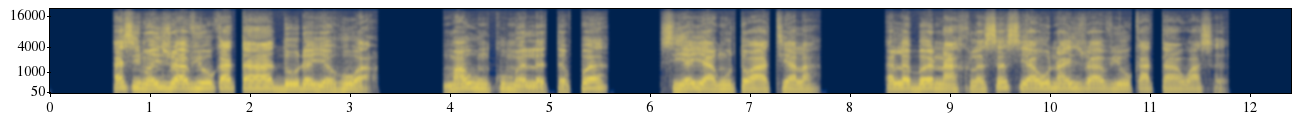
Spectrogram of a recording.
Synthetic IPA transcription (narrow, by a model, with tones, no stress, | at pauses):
e˦si˨mɛ̃˨i˦s̬ɾa˦e˨lvi˦wo˦ka˦t̪ã˦a˦d̪o˦ɖɛ˦je˨ɦo˦wa̰˨ | mã˦wu˦ŋ̩˦ku˦mɛ̃˨lɛ˨t̪ɛ˨ɸɛ˦ | si˨ɛ˦ja˨ŋũ˦t̪ɔ˦a˨t̪i˦a˨la˦ | ɛ˦lɛ˦bɛ˦nã˨xlɛ˨sɛ˦si˨a˨wo˦nã˦i˦s̬ɾa˦e˨lvi˦wo˦ka˦t̪ã˦wo˦a˦sɛ̰˨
